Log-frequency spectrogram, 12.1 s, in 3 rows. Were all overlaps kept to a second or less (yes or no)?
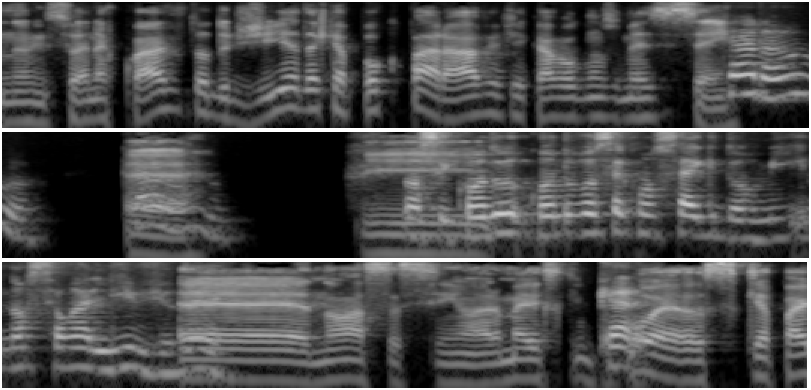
yes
